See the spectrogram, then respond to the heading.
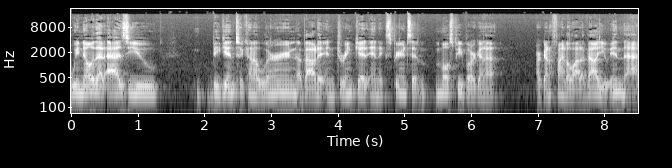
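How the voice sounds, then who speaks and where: A man with a fairly low pitch uses an ordinary speaking voice, talking at a fairly quick pace with fairly even intonation. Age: 30s. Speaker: pastor and podcast co-host. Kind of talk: casual chat.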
